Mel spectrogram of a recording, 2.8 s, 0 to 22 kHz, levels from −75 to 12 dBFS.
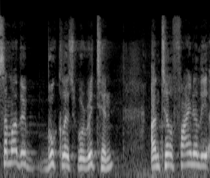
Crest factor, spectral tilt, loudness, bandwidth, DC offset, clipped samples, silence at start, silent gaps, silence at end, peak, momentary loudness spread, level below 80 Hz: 14 dB; -4.5 dB/octave; -15 LUFS; 16 kHz; under 0.1%; under 0.1%; 0 s; none; 0 s; 0 dBFS; 5 LU; -46 dBFS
